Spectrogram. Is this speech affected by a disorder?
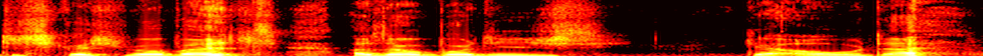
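Yes: cerebral palsy; wheelchair user.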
